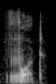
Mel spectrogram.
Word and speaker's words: Beaufort: Och det stavas B-A-U-F-O-R-T. Och det är B-O-W uttalas. – Jaja, Beaufort.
